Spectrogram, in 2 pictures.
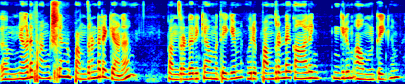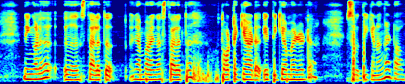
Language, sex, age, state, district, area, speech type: Malayalam, female, 30-45, Kerala, Kottayam, rural, spontaneous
